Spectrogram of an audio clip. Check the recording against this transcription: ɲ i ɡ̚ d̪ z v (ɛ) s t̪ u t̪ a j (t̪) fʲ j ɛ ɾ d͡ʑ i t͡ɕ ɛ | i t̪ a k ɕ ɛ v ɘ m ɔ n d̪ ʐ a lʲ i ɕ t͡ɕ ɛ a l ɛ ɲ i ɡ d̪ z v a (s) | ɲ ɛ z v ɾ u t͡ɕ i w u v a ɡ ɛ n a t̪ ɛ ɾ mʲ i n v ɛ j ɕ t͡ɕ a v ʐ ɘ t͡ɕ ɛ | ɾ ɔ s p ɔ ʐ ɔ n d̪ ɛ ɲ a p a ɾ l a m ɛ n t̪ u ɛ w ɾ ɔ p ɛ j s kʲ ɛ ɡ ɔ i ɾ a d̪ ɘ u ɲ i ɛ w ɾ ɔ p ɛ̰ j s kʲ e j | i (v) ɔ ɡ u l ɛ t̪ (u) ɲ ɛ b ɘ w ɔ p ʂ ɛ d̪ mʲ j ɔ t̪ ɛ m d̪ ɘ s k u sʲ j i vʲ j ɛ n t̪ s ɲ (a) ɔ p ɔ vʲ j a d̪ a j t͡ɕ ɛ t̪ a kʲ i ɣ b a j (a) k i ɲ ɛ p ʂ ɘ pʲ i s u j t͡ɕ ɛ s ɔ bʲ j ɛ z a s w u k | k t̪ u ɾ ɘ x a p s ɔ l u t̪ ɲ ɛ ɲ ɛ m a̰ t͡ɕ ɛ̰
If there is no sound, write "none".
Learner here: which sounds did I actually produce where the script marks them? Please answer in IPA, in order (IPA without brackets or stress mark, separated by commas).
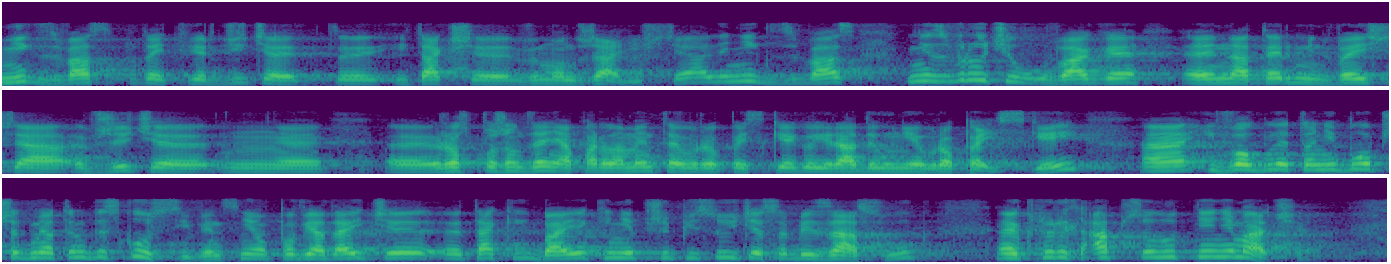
a, t̪, s, v, ɔ, ɛ, ɛ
